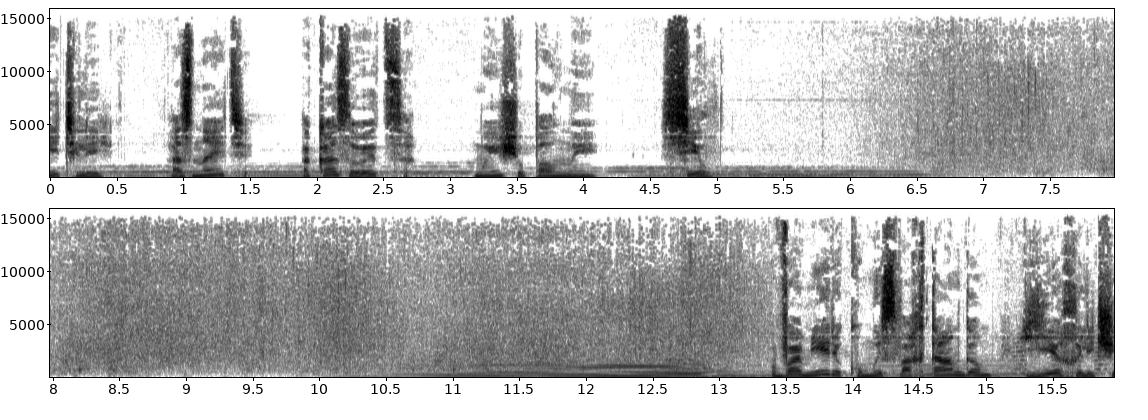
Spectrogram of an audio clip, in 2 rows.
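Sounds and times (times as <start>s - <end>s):
speech: 0.0s - 5.1s, 13.4s - 15.9s
12-deck ocean steamship horn blast: 4.5s - 7.1s, 10.0s - 15.9s
rushing sea water: 5.2s - 13.6s
ocean steamship engine rumble: 9.7s - 15.4s.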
